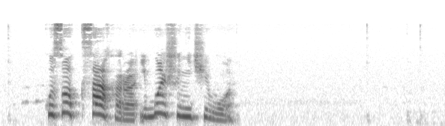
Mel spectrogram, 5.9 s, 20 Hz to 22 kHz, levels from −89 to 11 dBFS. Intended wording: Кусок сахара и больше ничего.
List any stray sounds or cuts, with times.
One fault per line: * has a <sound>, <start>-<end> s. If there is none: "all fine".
all fine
